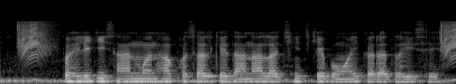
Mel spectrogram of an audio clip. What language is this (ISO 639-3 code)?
hne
